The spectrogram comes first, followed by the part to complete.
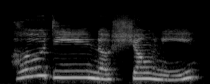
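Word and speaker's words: Haudenosaunee: to vote yeah so I can actually spell it for you because it is not said so much the way it sounds it was the hoodie no Shawnee Confederacy and that spelled h au de n OS a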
